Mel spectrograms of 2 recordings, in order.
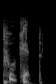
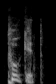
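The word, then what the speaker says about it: Phuket: up it turns out in Thailand pH is pronounced with p and and and the U is U it the city is called puket okay all right poit we can say that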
